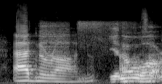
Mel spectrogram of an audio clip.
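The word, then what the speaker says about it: Adeniran: ad e yeah it's it's spelled ad e n i r o n so it's like adaran you know what right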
